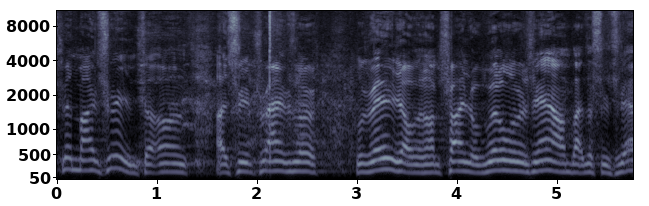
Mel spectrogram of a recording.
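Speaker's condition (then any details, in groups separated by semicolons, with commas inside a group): Tongue cancer surgery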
